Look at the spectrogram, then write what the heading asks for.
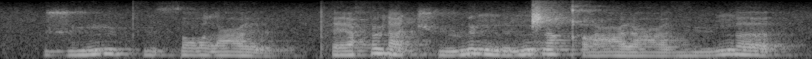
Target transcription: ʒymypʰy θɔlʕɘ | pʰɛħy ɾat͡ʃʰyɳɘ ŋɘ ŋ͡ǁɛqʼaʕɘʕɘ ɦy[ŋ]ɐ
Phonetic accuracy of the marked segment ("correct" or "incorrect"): correct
